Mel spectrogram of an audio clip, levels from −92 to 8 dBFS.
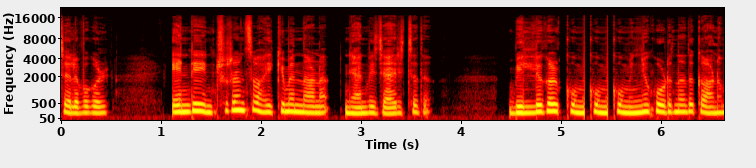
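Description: A CD stuck on one turn appears at 5.23 s and holds until about 5.70 s. A scratch throws the laser back one track at the same point on each rotation, so a slice of speech roughly 0.23 s long plays twice in a row, each restart preceded by a brief mute where the jump lands. The result is the quick, evenly spaced stutter of a skipping disc, freezing the speech in place near the end before it carries on.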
